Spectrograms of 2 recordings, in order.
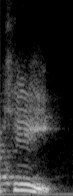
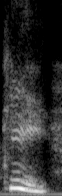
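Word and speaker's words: Cay: and then um Castaway key it's not K guys it's actually pronounced key uh is we're going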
